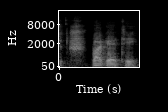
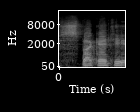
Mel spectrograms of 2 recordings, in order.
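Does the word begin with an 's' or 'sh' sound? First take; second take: sh; s. First: The word begins with an 'sh' sound. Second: The word begins with a plain 's' sound. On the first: This is the German way. "it's spaghetti ... you're basically just putting this sound in front of it" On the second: This is the usual non-German way. "Instead of spaghetti"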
